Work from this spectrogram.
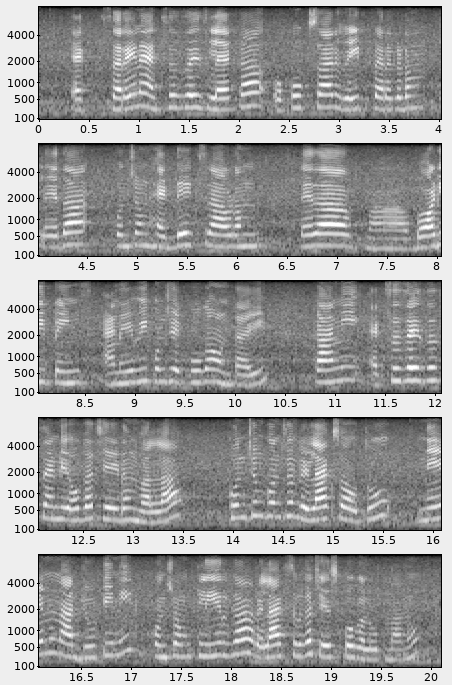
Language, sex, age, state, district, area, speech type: Telugu, female, 45-60, Andhra Pradesh, Eluru, urban, spontaneous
